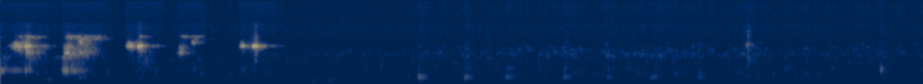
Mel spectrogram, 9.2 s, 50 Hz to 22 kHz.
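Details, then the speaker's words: Simulated fetal heart sounds on a childbirth and neonatal resuscitation simulator (Noelle S550.250): a few high chirping monitor beeps, then faint, regular fetal heart thumps at about 130 a minute. "So those are the fetal heart sound and the monitor beeps that you can also play it."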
